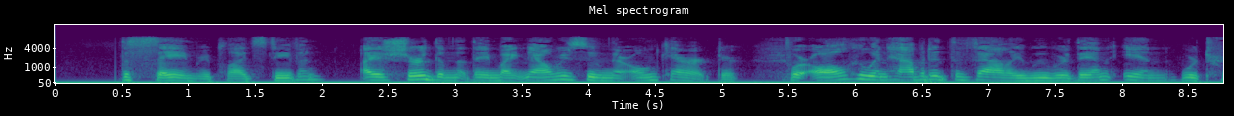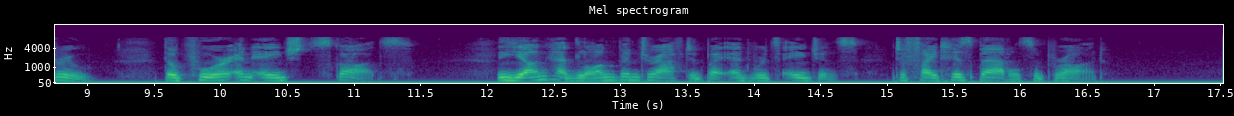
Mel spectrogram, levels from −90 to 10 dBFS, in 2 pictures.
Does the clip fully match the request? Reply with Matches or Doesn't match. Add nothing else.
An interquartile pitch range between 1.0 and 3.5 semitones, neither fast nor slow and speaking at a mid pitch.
Matches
